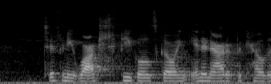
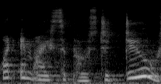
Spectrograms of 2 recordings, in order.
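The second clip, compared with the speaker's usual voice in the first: put-on higher, puzzled girl's voice; young girl Tiffany; 9 semitones higher than usual. Tiffany asking the toad, higher puzzled girl voice.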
